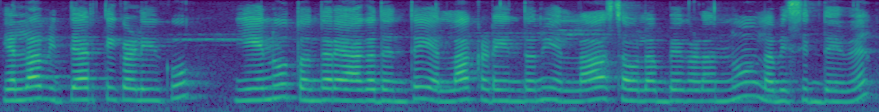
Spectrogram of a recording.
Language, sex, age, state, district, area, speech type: Kannada, female, 18-30, Karnataka, Davanagere, rural, spontaneous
